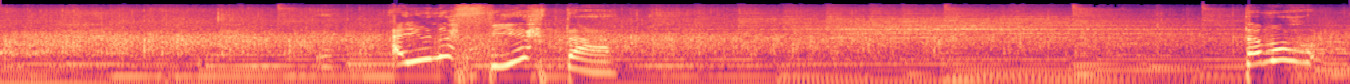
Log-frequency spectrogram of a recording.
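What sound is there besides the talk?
audience applause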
